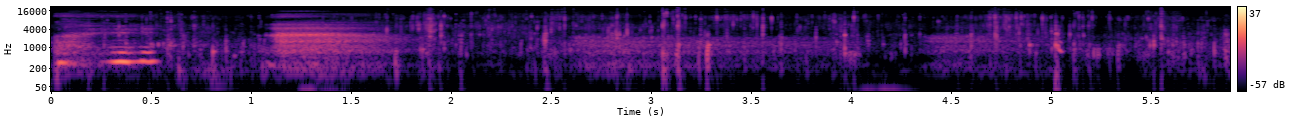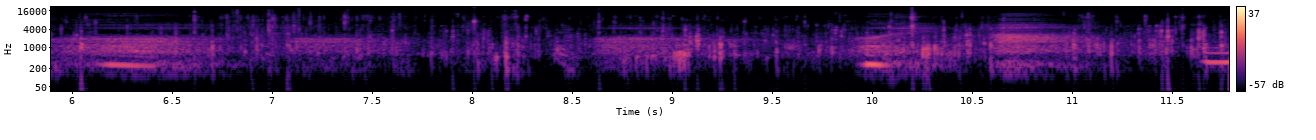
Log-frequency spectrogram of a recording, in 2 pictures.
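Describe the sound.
Wet, sticky squishing as slime is kneaded and played with, giving irregular squelches and soft crackles that carry on throughout at moderate loudness.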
